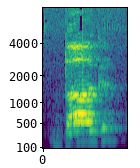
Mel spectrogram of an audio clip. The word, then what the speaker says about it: bug: La U inglesa se pronuncia E. Bug. Pero como no tenemos una vocal que es con el mismo sonido en español, en la fonética lo he escrito B-A-G. Bug. Bug. Sin embargo, hay que tratar de pronunciar la U como en inglés.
